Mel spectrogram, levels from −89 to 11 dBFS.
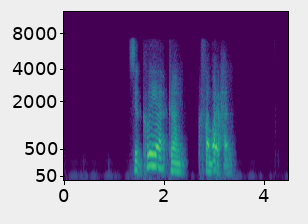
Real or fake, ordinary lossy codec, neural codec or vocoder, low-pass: fake; AAC, 64 kbps; codec, 16 kHz, 0.5 kbps, FreqCodec, smaller model; 7.2 kHz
